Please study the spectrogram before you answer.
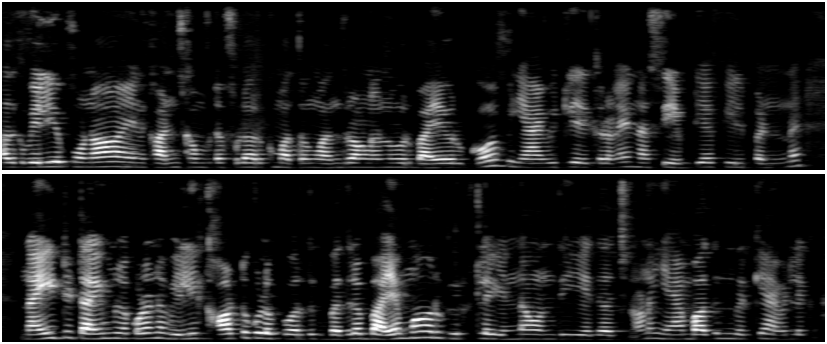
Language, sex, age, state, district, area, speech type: Tamil, female, 18-30, Tamil Nadu, Namakkal, rural, spontaneous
